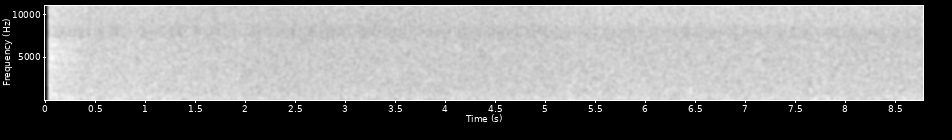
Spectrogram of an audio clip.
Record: three_cough_length: 8.8 s
three_cough_amplitude: 9
three_cough_signal_mean_std_ratio: 0.72
survey_phase: beta (2021-08-13 to 2022-03-07)
age: 45-64
gender: Male
wearing_mask: 'No'
symptom_none: true
smoker_status: Never smoked
respiratory_condition_asthma: false
respiratory_condition_other: false
recruitment_source: REACT
submission_delay: 1 day
covid_test_result: Negative
covid_test_method: RT-qPCR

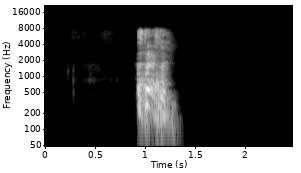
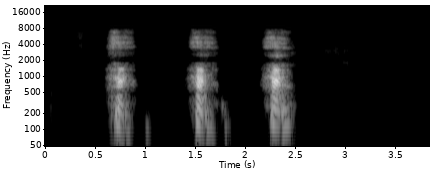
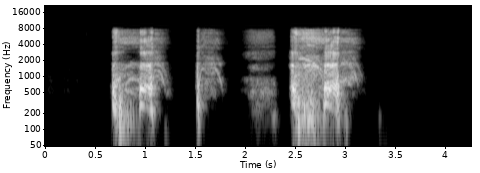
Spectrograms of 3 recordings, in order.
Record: cough_length: 2.5 s
cough_amplitude: 27669
cough_signal_mean_std_ratio: 0.25
exhalation_length: 3.8 s
exhalation_amplitude: 12987
exhalation_signal_mean_std_ratio: 0.22
three_cough_length: 4.3 s
three_cough_amplitude: 32767
three_cough_signal_mean_std_ratio: 0.39
survey_phase: beta (2021-08-13 to 2022-03-07)
age: 45-64
gender: Male
wearing_mask: 'No'
symptom_cough_any: true
symptom_runny_or_blocked_nose: true
symptom_fatigue: true
symptom_headache: true
smoker_status: Never smoked
respiratory_condition_asthma: false
respiratory_condition_other: false
recruitment_source: Test and Trace
submission_delay: 2 days
covid_test_result: Positive
covid_test_method: RT-qPCR
covid_ct_value: 20.4
covid_ct_gene: N gene
covid_ct_mean: 21.0
covid_viral_load: 130000 copies/ml
covid_viral_load_category: Low viral load (10K-1M copies/ml)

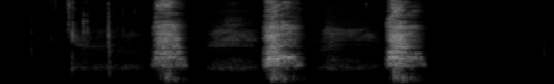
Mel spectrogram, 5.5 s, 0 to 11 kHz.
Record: exhalation_length: 5.5 s
exhalation_amplitude: 27041
exhalation_signal_mean_std_ratio: 0.32
survey_phase: beta (2021-08-13 to 2022-03-07)
age: 45-64
gender: Female
wearing_mask: 'No'
symptom_new_continuous_cough: true
symptom_runny_or_blocked_nose: true
symptom_sore_throat: true
symptom_diarrhoea: true
symptom_fatigue: true
symptom_fever_high_temperature: true
symptom_headache: true
symptom_change_to_sense_of_smell_or_taste: true
symptom_onset: 6 days
smoker_status: Never smoked
respiratory_condition_asthma: false
respiratory_condition_other: false
recruitment_source: Test and Trace
submission_delay: 2 days
covid_test_result: Positive
covid_test_method: RT-qPCR
covid_ct_value: 13.9
covid_ct_gene: ORF1ab gene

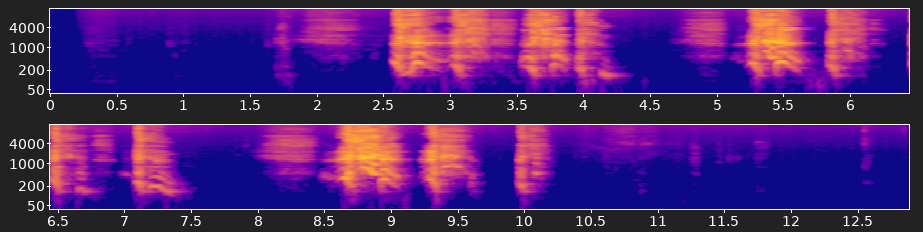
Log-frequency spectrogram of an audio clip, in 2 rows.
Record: three_cough_length: 12.9 s
three_cough_amplitude: 13435
three_cough_signal_mean_std_ratio: 0.32
survey_phase: beta (2021-08-13 to 2022-03-07)
age: 65+
gender: Male
wearing_mask: 'No'
symptom_none: true
smoker_status: Never smoked
respiratory_condition_asthma: false
respiratory_condition_other: false
recruitment_source: REACT
submission_delay: 9 days
covid_test_result: Negative
covid_test_method: RT-qPCR
influenza_a_test_result: Negative
influenza_b_test_result: Negative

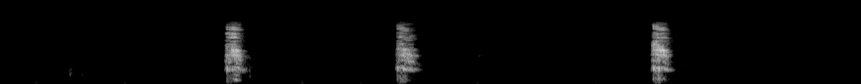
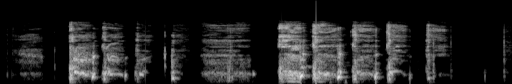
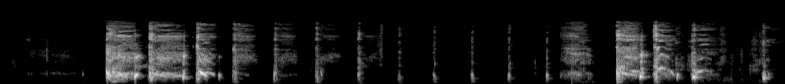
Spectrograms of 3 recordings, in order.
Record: exhalation_length: 8.6 s
exhalation_amplitude: 28308
exhalation_signal_mean_std_ratio: 0.18
three_cough_length: 5.1 s
three_cough_amplitude: 30502
three_cough_signal_mean_std_ratio: 0.47
cough_length: 7.9 s
cough_amplitude: 28700
cough_signal_mean_std_ratio: 0.35
survey_phase: beta (2021-08-13 to 2022-03-07)
age: 18-44
gender: Female
wearing_mask: 'No'
symptom_cough_any: true
symptom_runny_or_blocked_nose: true
symptom_sore_throat: true
symptom_fatigue: true
symptom_change_to_sense_of_smell_or_taste: true
symptom_onset: 3 days
smoker_status: Never smoked
respiratory_condition_asthma: false
respiratory_condition_other: false
recruitment_source: Test and Trace
submission_delay: 1 day
covid_test_result: Positive
covid_test_method: RT-qPCR
covid_ct_value: 16.0
covid_ct_gene: N gene
covid_ct_mean: 17.5
covid_viral_load: 1800000 copies/ml
covid_viral_load_category: High viral load (>1M copies/ml)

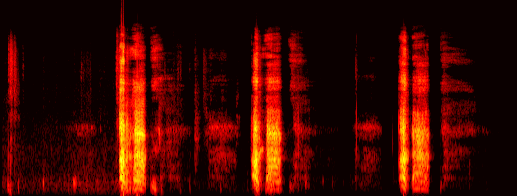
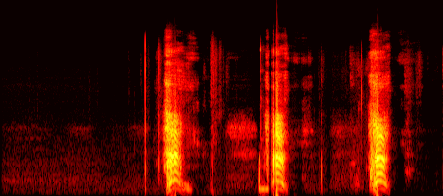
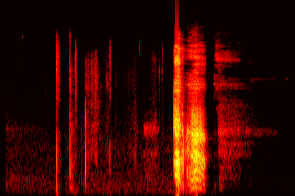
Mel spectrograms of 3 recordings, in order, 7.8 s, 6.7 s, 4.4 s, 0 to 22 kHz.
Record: three_cough_length: 7.8 s
three_cough_amplitude: 32767
three_cough_signal_mean_std_ratio: 0.25
exhalation_length: 6.7 s
exhalation_amplitude: 32767
exhalation_signal_mean_std_ratio: 0.25
cough_length: 4.4 s
cough_amplitude: 32768
cough_signal_mean_std_ratio: 0.21
survey_phase: beta (2021-08-13 to 2022-03-07)
age: 65+
gender: Male
wearing_mask: 'No'
symptom_shortness_of_breath: true
symptom_onset: 6 days
smoker_status: Ex-smoker
respiratory_condition_asthma: true
respiratory_condition_other: true
recruitment_source: REACT
submission_delay: 1 day
covid_test_result: Negative
covid_test_method: RT-qPCR
influenza_a_test_result: Negative
influenza_b_test_result: Negative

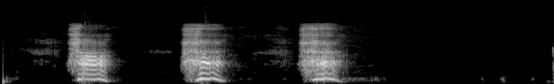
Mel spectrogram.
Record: exhalation_length: 5.5 s
exhalation_amplitude: 32767
exhalation_signal_mean_std_ratio: 0.38
survey_phase: beta (2021-08-13 to 2022-03-07)
age: 45-64
gender: Female
wearing_mask: 'No'
symptom_none: true
smoker_status: Never smoked
respiratory_condition_asthma: false
respiratory_condition_other: false
recruitment_source: REACT
submission_delay: 2 days
covid_test_result: Negative
covid_test_method: RT-qPCR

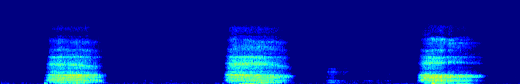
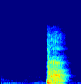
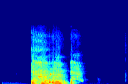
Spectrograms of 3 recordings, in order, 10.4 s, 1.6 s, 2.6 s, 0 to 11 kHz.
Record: exhalation_length: 10.4 s
exhalation_amplitude: 17040
exhalation_signal_mean_std_ratio: 0.47
cough_length: 1.6 s
cough_amplitude: 32768
cough_signal_mean_std_ratio: 0.38
three_cough_length: 2.6 s
three_cough_amplitude: 32768
three_cough_signal_mean_std_ratio: 0.48
survey_phase: beta (2021-08-13 to 2022-03-07)
age: 18-44
gender: Male
wearing_mask: 'No'
symptom_none: true
symptom_onset: 12 days
smoker_status: Never smoked
respiratory_condition_asthma: true
respiratory_condition_other: false
recruitment_source: REACT
submission_delay: 0 days
covid_test_result: Negative
covid_test_method: RT-qPCR
covid_ct_value: 38.8
covid_ct_gene: N gene
influenza_a_test_result: Negative
influenza_b_test_result: Negative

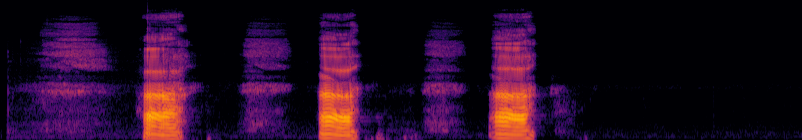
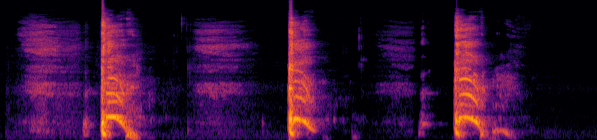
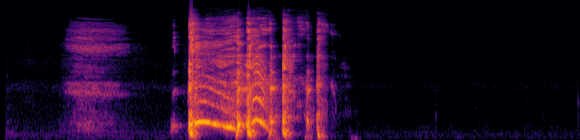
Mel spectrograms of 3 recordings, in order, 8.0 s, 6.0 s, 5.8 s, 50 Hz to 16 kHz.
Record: exhalation_length: 8.0 s
exhalation_amplitude: 32767
exhalation_signal_mean_std_ratio: 0.29
three_cough_length: 6.0 s
three_cough_amplitude: 32768
three_cough_signal_mean_std_ratio: 0.31
cough_length: 5.8 s
cough_amplitude: 32600
cough_signal_mean_std_ratio: 0.34
survey_phase: beta (2021-08-13 to 2022-03-07)
age: 45-64
gender: Male
wearing_mask: 'No'
symptom_cough_any: true
symptom_sore_throat: true
smoker_status: Never smoked
respiratory_condition_asthma: false
respiratory_condition_other: false
recruitment_source: Test and Trace
submission_delay: 2 days
covid_test_result: Positive
covid_test_method: LFT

